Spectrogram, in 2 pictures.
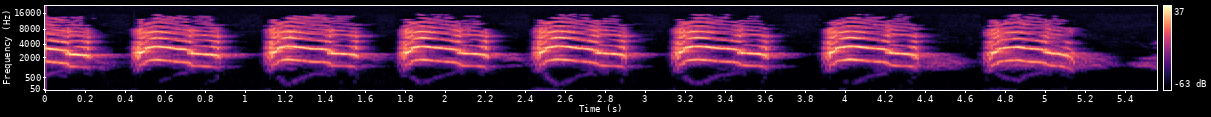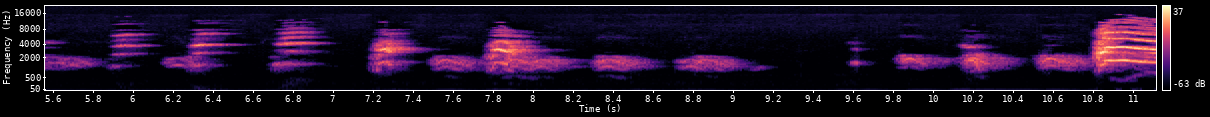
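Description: Red-shouldered hawk giving a run of eight loud, harsh, downslurred kee-ah screams about twice a second, followed by softer, scattered chirping notes.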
